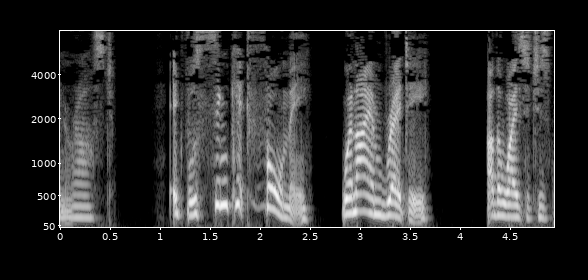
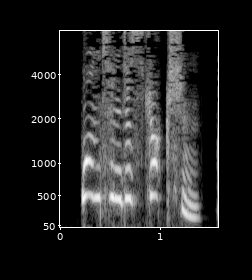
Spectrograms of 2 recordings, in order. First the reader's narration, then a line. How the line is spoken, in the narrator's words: I spluttered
